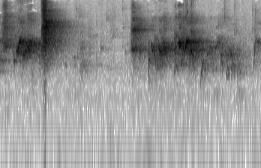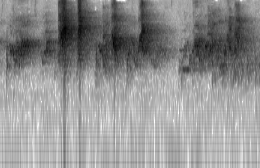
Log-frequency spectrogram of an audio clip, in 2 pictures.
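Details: Several pet budgerigars calling while bathing on a budgie fountain: bursts of harsh, scratchy chirping and squawky chatter, each lasting about a second, with brief quiet gaps between them.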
